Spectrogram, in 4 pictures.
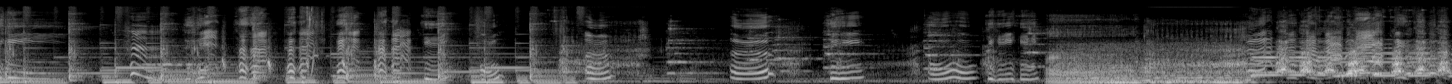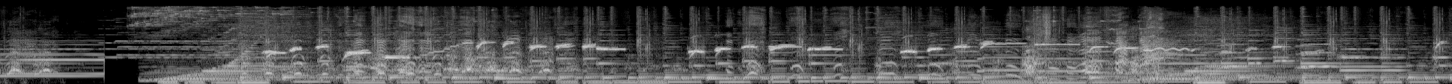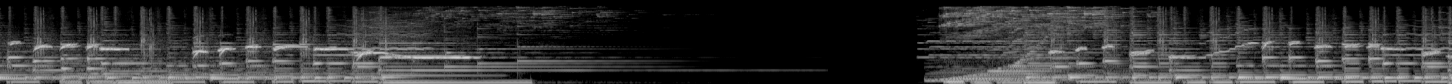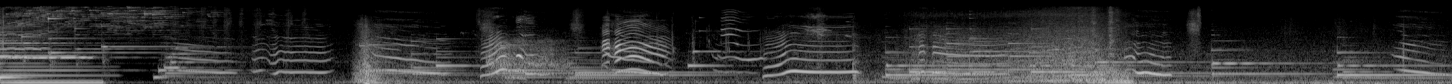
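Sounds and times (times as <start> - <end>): cartoon background music: 0.0 - 36.1, 38.2 - 58.0
cartoon animal vocal effect: 5.8 - 14.0, 45.1 - 53.9
cartoon kitten meowing: 49.6 - 52.2.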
